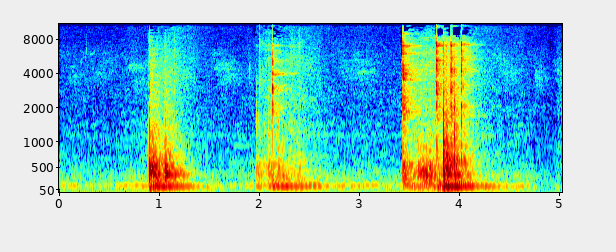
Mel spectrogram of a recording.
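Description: Kitchen bowls and utensils knocking and clinking against a steel bowl and tabletop while mashed potatoes are being seasoned. The sound comes as three short clusters of knocks, about one, two and three and a half seconds in.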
